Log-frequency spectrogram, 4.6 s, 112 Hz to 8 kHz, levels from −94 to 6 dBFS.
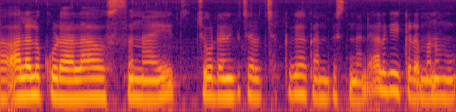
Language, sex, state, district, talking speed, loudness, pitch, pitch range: Telugu, female, Andhra Pradesh, Manyam, 145 wpm, -17 LUFS, 200 Hz, 195-210 Hz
